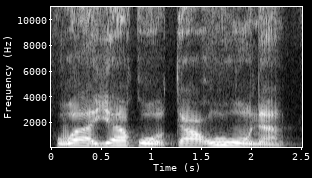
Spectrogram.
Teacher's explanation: Və yəquta'unə. Qaf hərfinin bir incəlik də var. Qutbizət hərfi kimi dedikdə, onun azacıq u'ya meyilli olur. Az-acıq u'ya meyilli.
